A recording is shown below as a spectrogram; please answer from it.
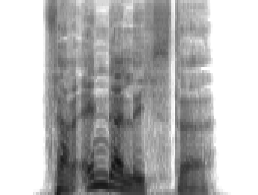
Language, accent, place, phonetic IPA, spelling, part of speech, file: German, Germany, Berlin, [fɛɐ̯ˈʔɛndɐlɪçstə], veränderlichste, adjective, De-veränderlichste.ogg
- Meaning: inflection of veränderlich: 1. strong/mixed nominative/accusative feminine singular superlative degree 2. strong nominative/accusative plural superlative degree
